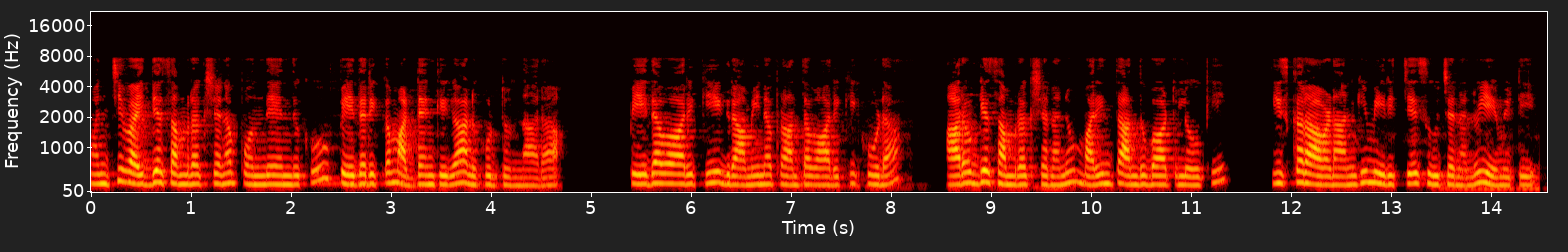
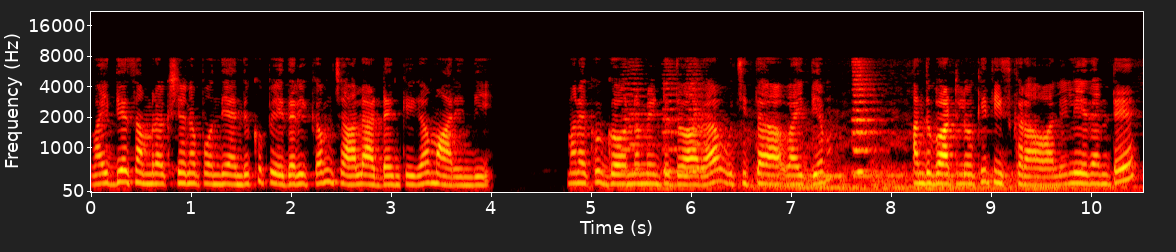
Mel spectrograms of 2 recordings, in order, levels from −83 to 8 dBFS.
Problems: background sounds at intervals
